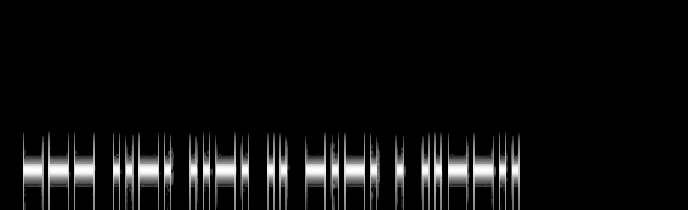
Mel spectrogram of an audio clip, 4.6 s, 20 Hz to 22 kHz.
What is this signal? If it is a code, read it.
Morse code, heard as a keyed tone, about 28 wpm, 700 Hz. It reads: OFFICE?
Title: Sentences from Top 1000 Words 28wpm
